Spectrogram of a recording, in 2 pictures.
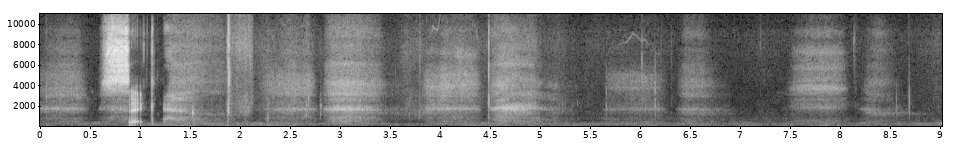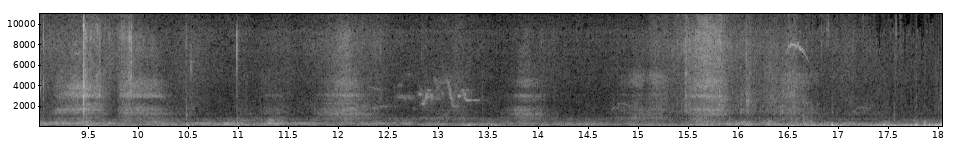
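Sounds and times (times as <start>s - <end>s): person breathing in and out: 1.2s - 10.5s, 13.6s - 16.8s.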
